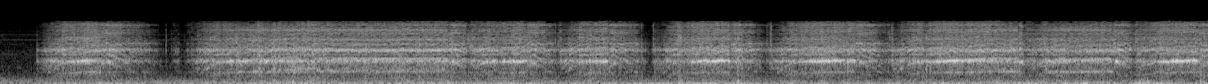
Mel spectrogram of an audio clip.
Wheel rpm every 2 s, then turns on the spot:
20, 120, 100, 80, 120, 120.
none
